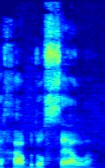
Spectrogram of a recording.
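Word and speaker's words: Rhabdocoela: Próximo exemplo. OE é considerado ditongo. Aparece na penúltima sílaba, então a pronúncia é rabdocela.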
